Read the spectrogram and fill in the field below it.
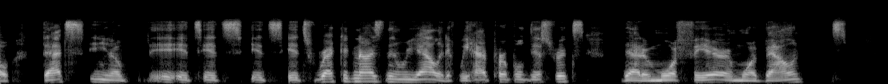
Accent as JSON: {"language": "English", "town": "New York City", "region": "New York", "country": "United States", "tie": "born or raised there", "said": "Where I grew up in Southeast Queens, it's heavily democratically registered."}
